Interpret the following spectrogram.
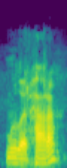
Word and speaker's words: Muladhara: So the root chakra, again, it's pronounced in the Sanskrit name, Muladhara, and it's located at the base of the spine.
